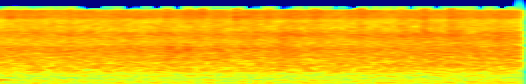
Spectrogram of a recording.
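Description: Heavy rain falls steadily outdoors, a dense, even hiss of downpour with no pauses and no voices over it.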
